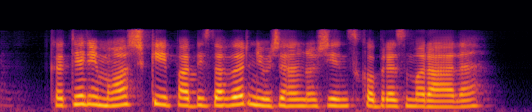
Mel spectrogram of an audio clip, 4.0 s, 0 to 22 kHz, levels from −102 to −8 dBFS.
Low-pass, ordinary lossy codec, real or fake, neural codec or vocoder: 7.2 kHz; none; fake; codec, 16 kHz, about 1 kbps, DyCAST, with the encoder's durations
